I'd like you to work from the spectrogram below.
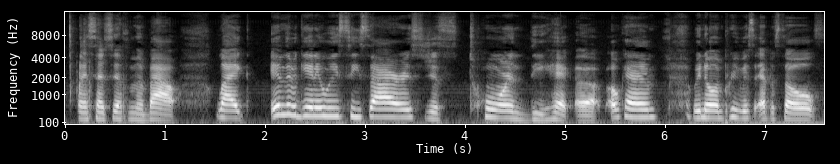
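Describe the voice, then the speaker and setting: A young woman chats through a TV episode review for her vlog, animated and talking straight to her viewers. Her voice sounds a little stuffy from a cold. The recording is dry and close, with no room echo. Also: medium pitch. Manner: animated, chatty, addresses viewers as "you guys". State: stuffy, unwell. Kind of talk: casual chatty review.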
